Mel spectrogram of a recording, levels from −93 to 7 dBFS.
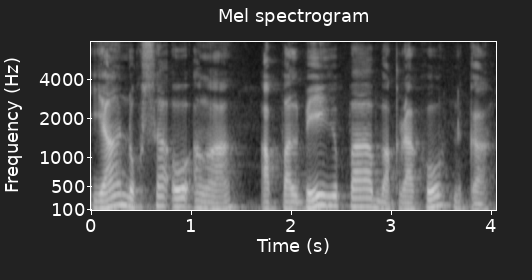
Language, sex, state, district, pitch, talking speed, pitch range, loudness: Garo, male, Meghalaya, South Garo Hills, 130 Hz, 90 wpm, 115-150 Hz, -21 LUFS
